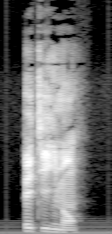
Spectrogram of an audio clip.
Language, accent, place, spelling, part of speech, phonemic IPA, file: French, France, Lyon, pétillement, noun, /pe.tij.mɑ̃/, LL-Q150 (fra)-pétillement.wav
- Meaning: 1. twinkle, sparkle 2. crackle, crackling 3. fizz, bubbling up, bubbling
